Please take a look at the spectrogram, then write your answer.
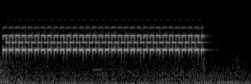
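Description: A telephone rings with a rapid, continuous electronic trill for about two seconds, then stops abruptly, leaving faint room noise.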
